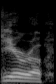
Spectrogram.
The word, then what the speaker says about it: gyro: It's pronounced gyro.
